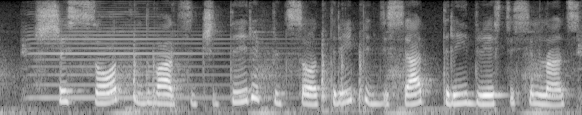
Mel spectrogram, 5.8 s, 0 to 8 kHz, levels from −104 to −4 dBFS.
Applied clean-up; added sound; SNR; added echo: none; Knock + Bowed string instrument; 15 dB; none.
